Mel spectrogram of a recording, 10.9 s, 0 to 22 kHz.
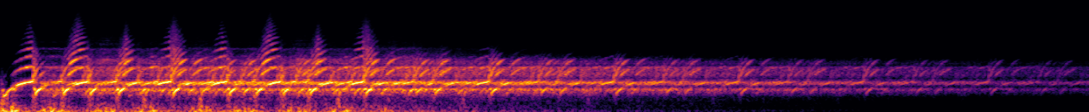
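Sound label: Modulation Processed, alarm siren samples 125bpm; musicradar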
